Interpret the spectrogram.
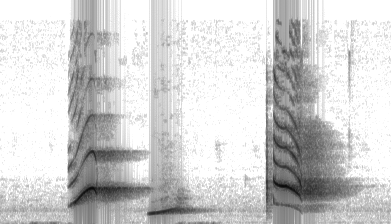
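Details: Indian ringneck parrot chirping naturally, three clear whistles: a rising high note, a lower upslurred note, then a harmonic-rich falling chirp, with faint low rustles between them.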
